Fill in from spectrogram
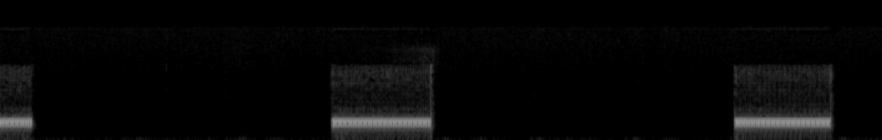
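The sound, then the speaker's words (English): A phone line at the Seminole Hard Rock Hotel and Casino rings through to an extension while a call is transferred: three steady, buzzy tone bursts, each about a second long, spaced by roughly three seconds of silence, with no voices. “Please hold on while I try that extension.”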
